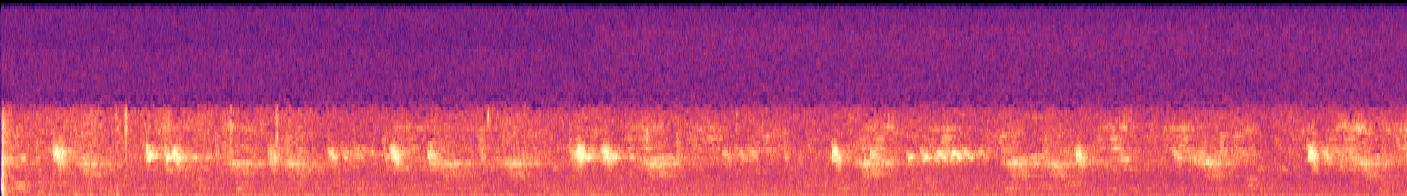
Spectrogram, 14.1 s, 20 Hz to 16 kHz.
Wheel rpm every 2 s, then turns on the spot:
0, 0, 0, 0, 0, 0, 0.
none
